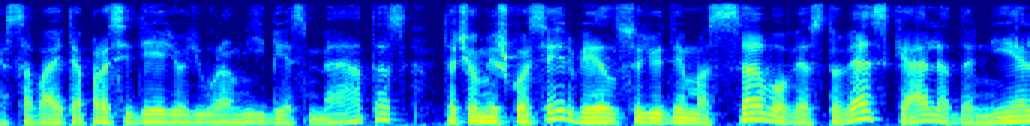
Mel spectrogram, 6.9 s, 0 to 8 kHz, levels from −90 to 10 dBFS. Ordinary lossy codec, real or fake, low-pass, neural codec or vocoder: Opus, 64 kbps; real; 7.2 kHz; none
